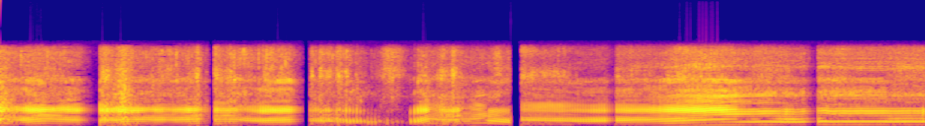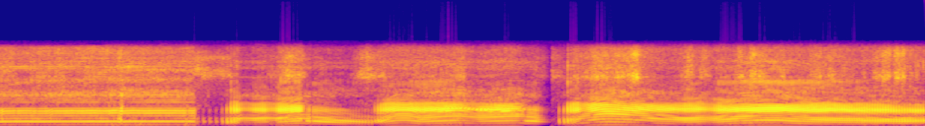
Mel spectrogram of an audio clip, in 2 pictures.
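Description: A small Monkey minibike engine revs and putters as it is ridden by a river on a gravel track, its pitch rising and dropping as it moves, settling into a steady buzzing drone midway, with occasional clattering bumps throughout.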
